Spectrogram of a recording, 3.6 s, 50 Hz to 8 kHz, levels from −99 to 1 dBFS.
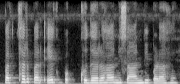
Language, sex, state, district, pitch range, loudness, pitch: Hindi, female, Uttar Pradesh, Lucknow, 210-230 Hz, -15 LUFS, 220 Hz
